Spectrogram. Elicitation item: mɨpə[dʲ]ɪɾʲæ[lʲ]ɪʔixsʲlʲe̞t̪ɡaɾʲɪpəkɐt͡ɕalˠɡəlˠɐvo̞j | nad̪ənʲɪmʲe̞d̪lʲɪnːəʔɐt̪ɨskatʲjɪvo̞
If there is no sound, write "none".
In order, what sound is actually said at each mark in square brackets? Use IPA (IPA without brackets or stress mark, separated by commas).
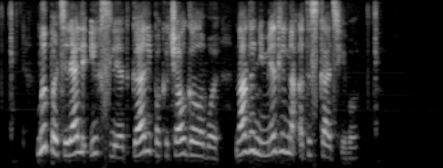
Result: tʲ, lʲ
